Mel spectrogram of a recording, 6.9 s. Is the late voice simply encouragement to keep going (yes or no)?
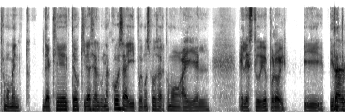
no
